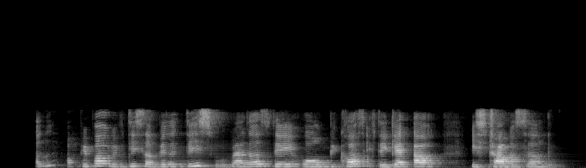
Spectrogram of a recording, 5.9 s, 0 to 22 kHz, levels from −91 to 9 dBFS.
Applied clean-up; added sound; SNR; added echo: neural mask model DeepFilterNet 3.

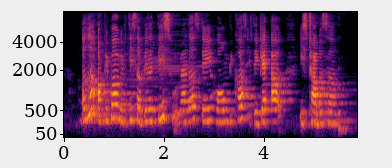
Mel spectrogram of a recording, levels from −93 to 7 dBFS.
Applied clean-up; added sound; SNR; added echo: classical method WPE with log-MMSE.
